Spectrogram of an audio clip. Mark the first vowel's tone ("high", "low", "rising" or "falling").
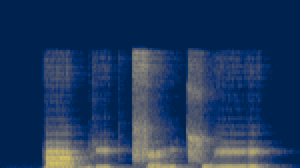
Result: falling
